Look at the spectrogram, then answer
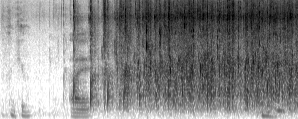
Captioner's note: applause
